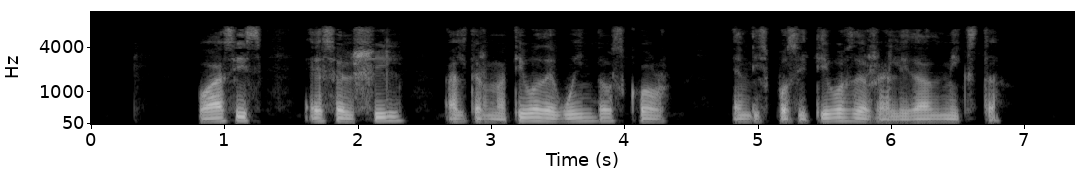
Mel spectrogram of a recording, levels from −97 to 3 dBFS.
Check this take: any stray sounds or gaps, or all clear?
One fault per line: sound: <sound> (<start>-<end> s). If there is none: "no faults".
no faults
